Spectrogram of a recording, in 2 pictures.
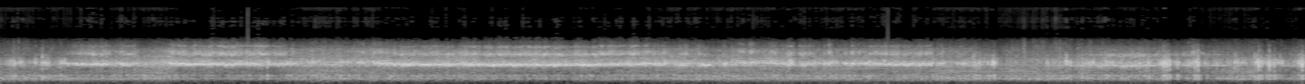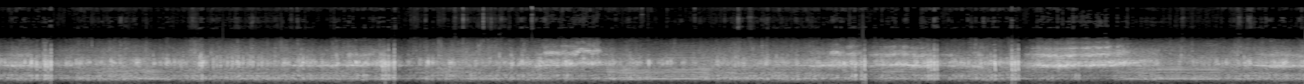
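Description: Lexus's tyres squealing as the car slides sideways in drift practice, heard from inside the cabin with the engine running underneath. The squeal wavers in pitch and is almost unbroken for the first twelve seconds, then comes and goes in shorter stretches.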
